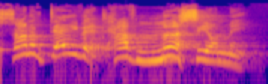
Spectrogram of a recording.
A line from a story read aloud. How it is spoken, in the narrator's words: shouted all the more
